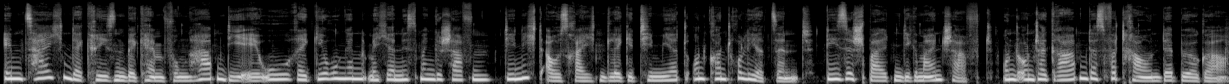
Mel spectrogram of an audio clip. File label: german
